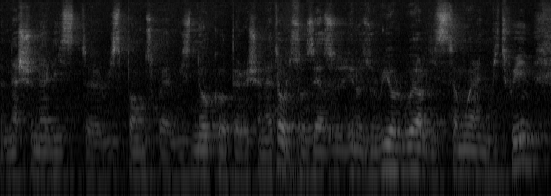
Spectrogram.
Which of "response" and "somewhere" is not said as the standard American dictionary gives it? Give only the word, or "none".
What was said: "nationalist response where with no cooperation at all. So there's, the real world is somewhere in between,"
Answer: none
